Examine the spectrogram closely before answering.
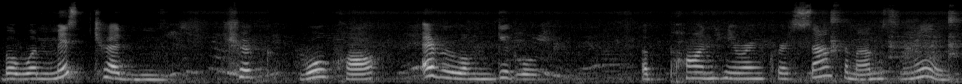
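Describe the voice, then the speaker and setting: A woman reading a children's story aloud in a deliberate way, pausing between short phrases. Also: high-pitched, crowd noise, low-quality recording.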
